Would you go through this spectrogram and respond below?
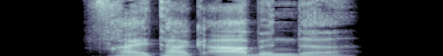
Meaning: nominative/accusative/genitive plural of Freitagabend
- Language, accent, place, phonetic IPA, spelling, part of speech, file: German, Germany, Berlin, [ˌfʁaɪ̯taːkˈʔaːbn̩də], Freitagabende, noun, De-Freitagabende.ogg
